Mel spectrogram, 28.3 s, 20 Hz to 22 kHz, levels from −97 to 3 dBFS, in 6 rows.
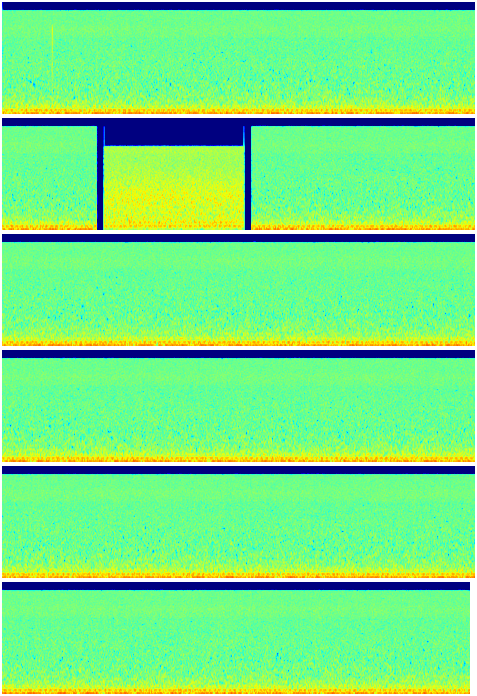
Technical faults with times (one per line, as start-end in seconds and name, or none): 5.67-7.22 input switched to a poorer device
